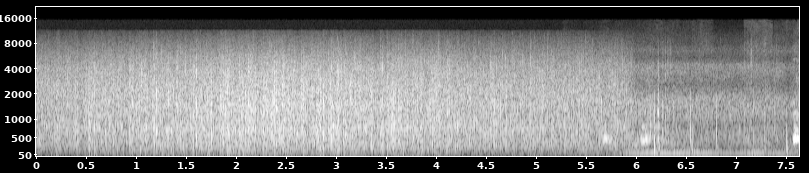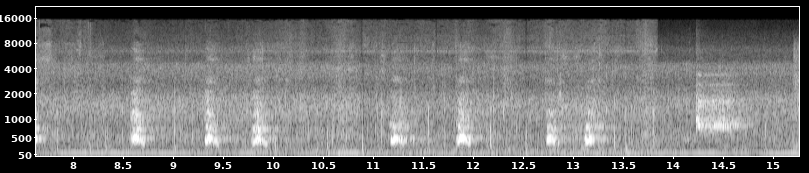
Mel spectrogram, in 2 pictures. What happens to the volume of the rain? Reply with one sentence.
The volume of the rain goes down.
